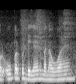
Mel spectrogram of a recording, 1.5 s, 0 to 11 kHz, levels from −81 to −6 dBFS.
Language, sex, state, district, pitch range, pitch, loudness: Hindi, male, Uttar Pradesh, Shamli, 130-145 Hz, 140 Hz, -17 LUFS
